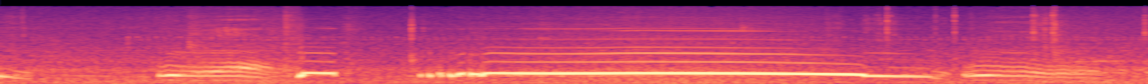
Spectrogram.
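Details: Well-kept puter pelung dove, Java, Indonesia, calling short wavering notes, then a long sustained level coo that dips lower at its close, followed by another brief note.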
